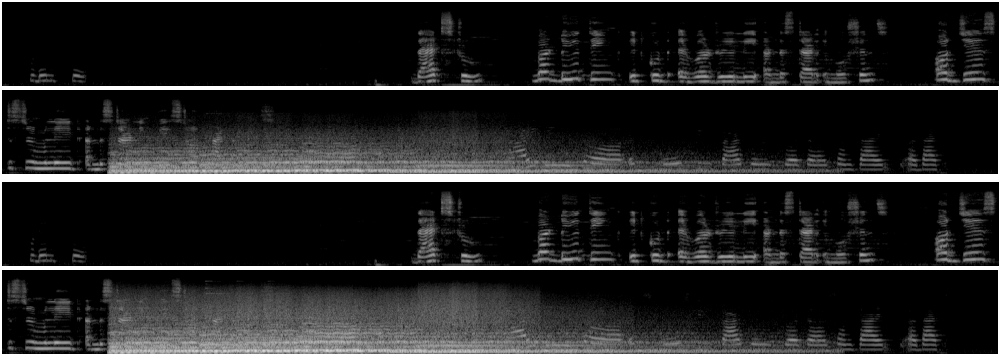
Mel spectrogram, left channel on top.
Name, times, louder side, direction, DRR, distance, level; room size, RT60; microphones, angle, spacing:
voice 1, 0.3-0.8 15.0-19.4, right 2 dB, 30° right, 0.9 m, -42 dB
voice 2, 4.1-4.8 5.3-8.9 9.3-12.7, right 1 dB, 10° right, 1.7 m, -35 dB
sound 1, 11.0-17.9, right 5 dB, 65° right, 0.4 m, -22 dB
head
